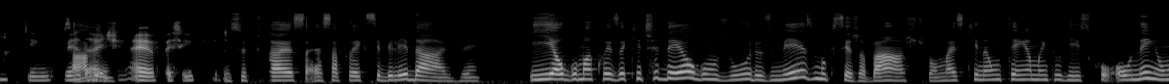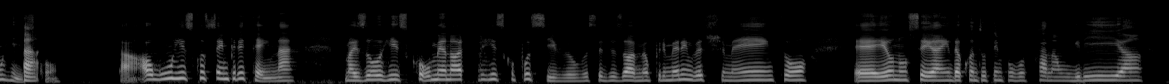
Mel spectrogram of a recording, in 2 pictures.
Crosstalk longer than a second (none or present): none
